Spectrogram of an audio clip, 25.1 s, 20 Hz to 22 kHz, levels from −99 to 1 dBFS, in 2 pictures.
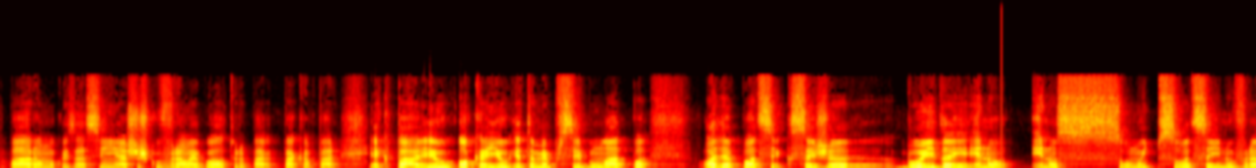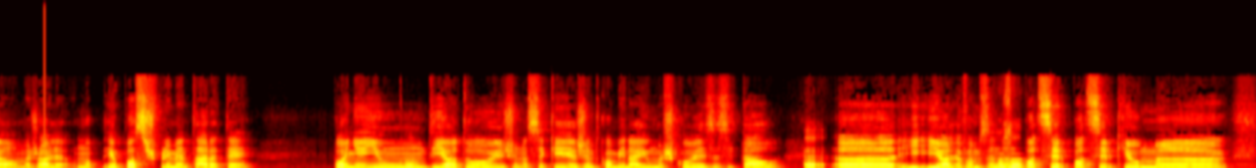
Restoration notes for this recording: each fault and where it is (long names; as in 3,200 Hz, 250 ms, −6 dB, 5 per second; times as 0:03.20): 0:10.01: click −14 dBFS
0:13.00: click −5 dBFS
